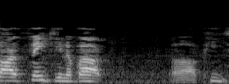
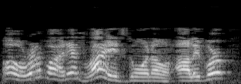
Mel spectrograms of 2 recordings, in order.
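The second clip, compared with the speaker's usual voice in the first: higher and louder, a mock cry of alarm; alarmed congregant; 4 semitones higher, 8 dB louder than usual. Congregant crying out about riots in France, higher and louder.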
